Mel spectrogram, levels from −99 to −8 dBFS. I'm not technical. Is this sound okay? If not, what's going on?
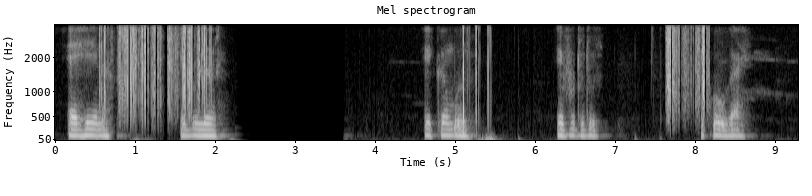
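No, there are a few problems here.

Cable scratch noise: from 0.56 to 2.0 s, 5.07 to 5.46 s and 7.64 to 8.19 s there's a scratchy, rustling layer over the speech, loudest in the last stretch. That's likely a worn cable, plug or control being moved, so the connection crackles as it shifts.

Short stalls from a late packet: at 0.72 s and 1.34 s the sound briefly hangs, for about 55 ms and then 64 ms. The call was waiting on a late chunk of audio, so it stretched the last bit of sound until the chunk showed up. Nothing gets lost, but you hear a tiny held moment.

Call audio freeze: from 2.27 to 3.64 s the audio stops for about 1.35 s, and almost all of that is plain silence. That's likely audio held up on the way. When it arrives, the speech picks up exactly where it left off, so nothing is missing. There's just a pause added.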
